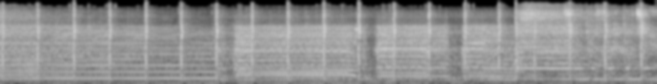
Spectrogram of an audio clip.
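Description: Live rock band playing: electric guitar chords over a steady drum beat, the drum strikes coming about three times a second.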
